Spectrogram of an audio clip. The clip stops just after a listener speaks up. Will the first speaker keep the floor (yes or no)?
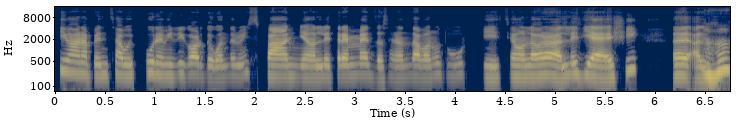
yes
